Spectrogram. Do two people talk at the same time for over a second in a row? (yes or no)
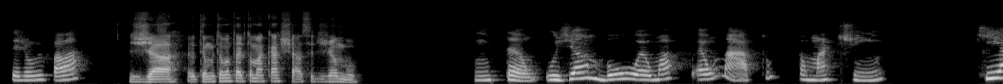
no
